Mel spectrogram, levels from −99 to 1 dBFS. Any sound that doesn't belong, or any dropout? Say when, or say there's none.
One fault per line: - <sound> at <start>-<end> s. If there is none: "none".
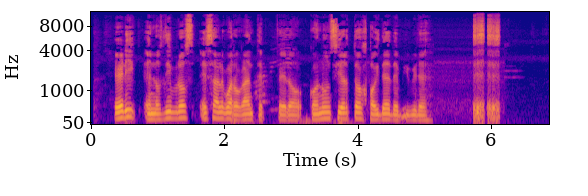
- dropout at 4.1-4.2 s
- laugh at 5.7-6.1 s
